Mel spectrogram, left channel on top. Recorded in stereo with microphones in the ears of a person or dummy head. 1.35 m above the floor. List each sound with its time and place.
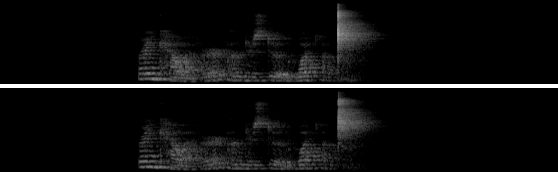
1.4 s a woman speaking: 20° left (ahead or behind), 1.7 m
3.4 s frying: 75° left (ahead or behind), 0.7 m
